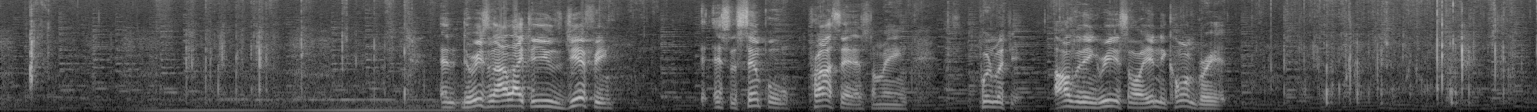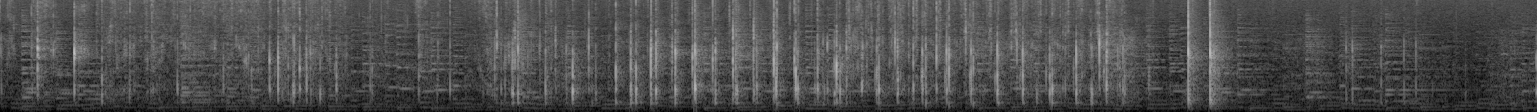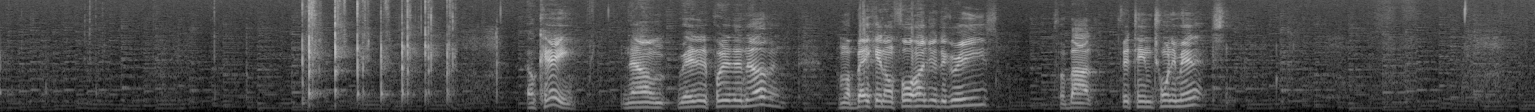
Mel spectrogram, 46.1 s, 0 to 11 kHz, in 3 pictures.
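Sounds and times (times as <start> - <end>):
background music: 0.0 - 46.0
batter stirred in a bowl: 0.1 - 5.2, 11.4 - 29.8, 33.6 - 36.8.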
